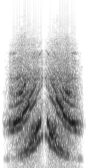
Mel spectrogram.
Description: cartoon spin whistle; Cartoon FX

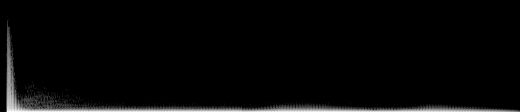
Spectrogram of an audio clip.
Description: hard low, Basses

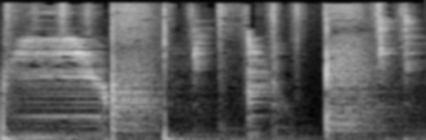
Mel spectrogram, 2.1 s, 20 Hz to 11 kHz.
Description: wavesqueal, 113 bpm, drum loops and breaks

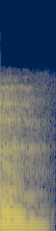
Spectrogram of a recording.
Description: "Uuhh"

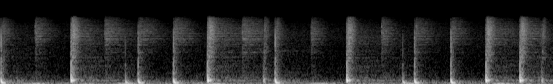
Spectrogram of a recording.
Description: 086 bpm loose groove, DRUM LOOPS and BREAKS

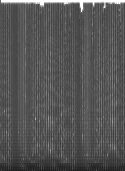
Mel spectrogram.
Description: fat saw, Synth

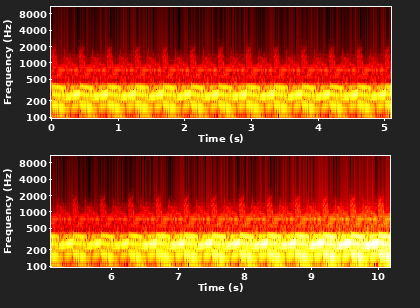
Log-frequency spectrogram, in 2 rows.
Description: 144 muted filter techno

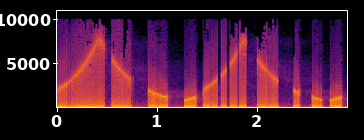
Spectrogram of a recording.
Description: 165 nasty climber, bass loops

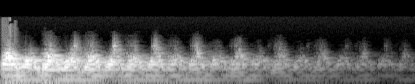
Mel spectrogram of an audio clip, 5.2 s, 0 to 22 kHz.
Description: sh101 tone, Synth

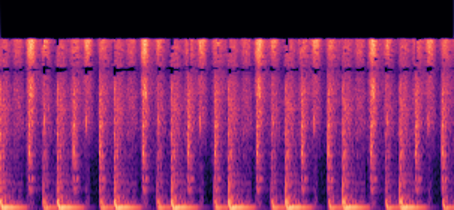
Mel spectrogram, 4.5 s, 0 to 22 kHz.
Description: round bossa, DRUM LOOPS and BREAKS, 210 bpm

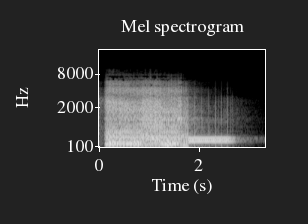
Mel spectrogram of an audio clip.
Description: short not sweet, Guitar Noizes

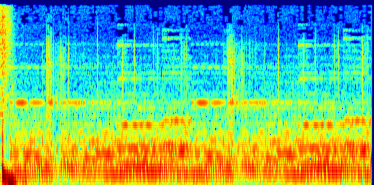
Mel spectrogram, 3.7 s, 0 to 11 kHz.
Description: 130 vinyl bells and pad; SAMPLED MUSIC LOOPS

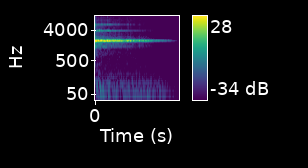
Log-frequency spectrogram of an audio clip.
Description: sonar ping; Sound FX Real Life

